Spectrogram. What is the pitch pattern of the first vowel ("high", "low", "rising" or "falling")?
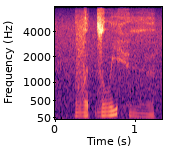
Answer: low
